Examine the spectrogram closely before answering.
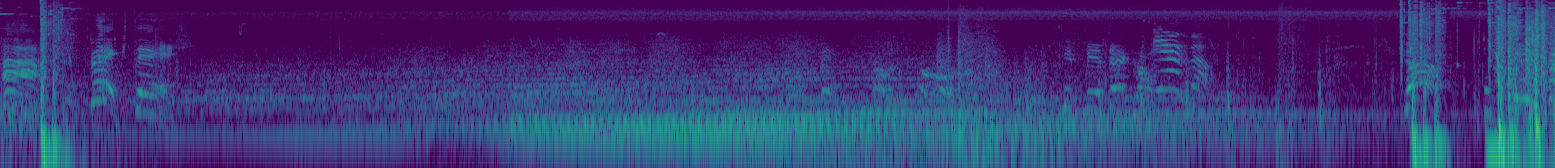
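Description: A propeller plane drones overhead.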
